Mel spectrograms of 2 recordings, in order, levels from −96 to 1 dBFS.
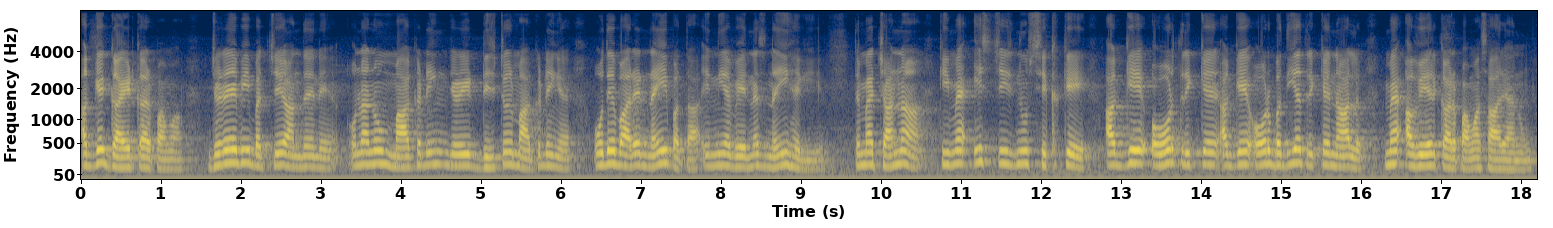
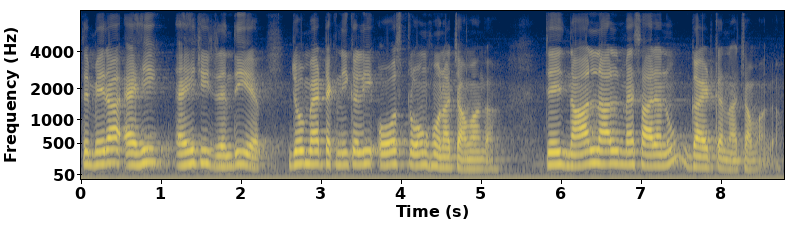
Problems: constant background noise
